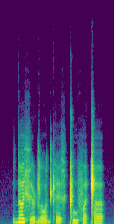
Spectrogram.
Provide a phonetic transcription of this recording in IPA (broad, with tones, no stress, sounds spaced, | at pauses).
d ɐ˥ xʲ ɔ˩ ɖ l ɔ˩ d ʈʰ ɛ˩ x ǁ u˧ f ɐ˧ ǁ ɐ˧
